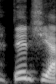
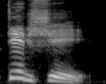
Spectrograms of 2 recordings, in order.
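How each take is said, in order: First: Higher and louder, delighted disbelief; amused surprise. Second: Said in the usual way. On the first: Real, not acted. Host teasing the chat after a laugh, amused surprise. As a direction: laugh it out as a teasing double take.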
